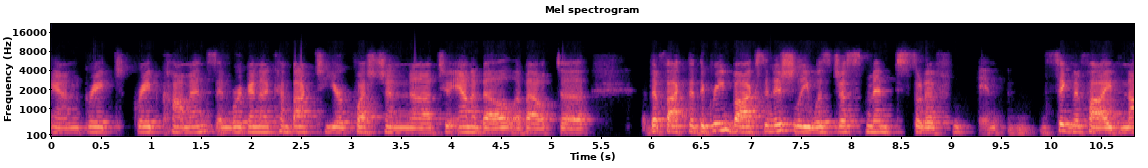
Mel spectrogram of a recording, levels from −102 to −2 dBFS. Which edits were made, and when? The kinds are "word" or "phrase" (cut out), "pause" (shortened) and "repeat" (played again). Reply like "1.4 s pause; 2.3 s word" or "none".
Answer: none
